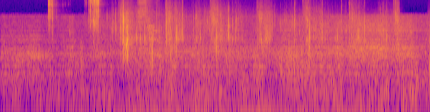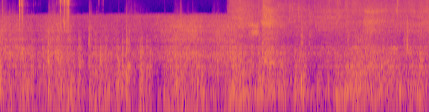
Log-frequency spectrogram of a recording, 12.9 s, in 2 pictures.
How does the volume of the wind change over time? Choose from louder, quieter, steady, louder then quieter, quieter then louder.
louder.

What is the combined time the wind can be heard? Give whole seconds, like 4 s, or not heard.
13 s.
